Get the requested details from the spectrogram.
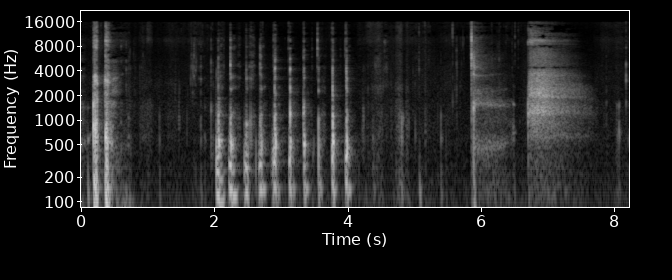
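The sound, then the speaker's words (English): A couple of harsh coughs from a parched throat open, followed by a quick rhythmic string of about ten short guttural throat-clearing grunts, then a sharp catch and a long, breathy exhale. “Excuse me. Throat's rather parched.”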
